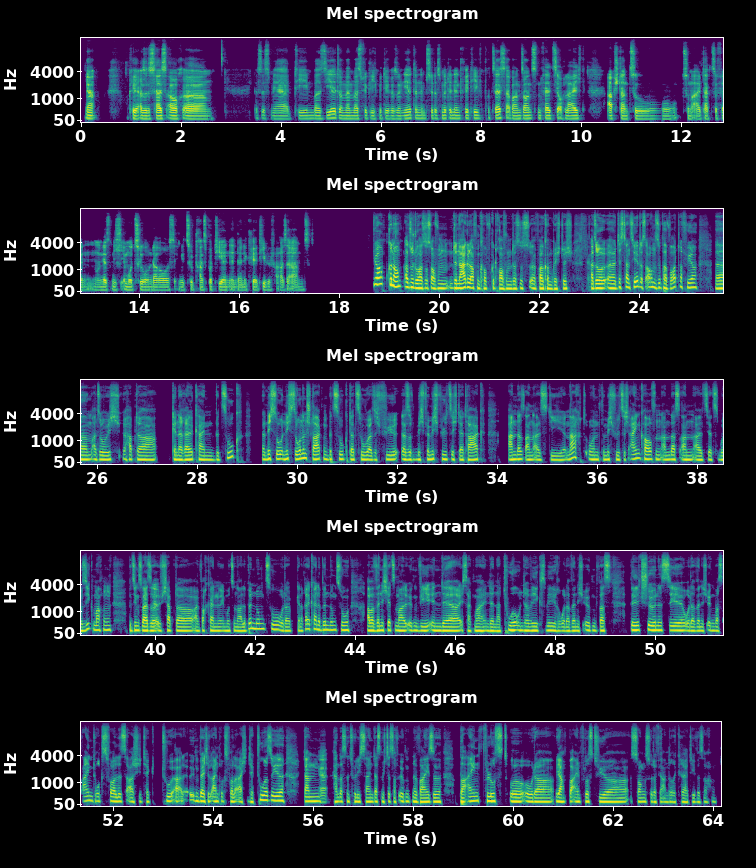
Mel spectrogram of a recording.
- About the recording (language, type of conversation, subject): German, podcast, Wie findest du neue Ideen für Songs oder Geschichten?
- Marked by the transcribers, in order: other background noise; distorted speech; tapping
